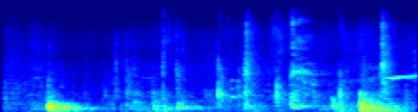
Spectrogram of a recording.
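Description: Knocks and bumps sound as a microphone is set on a table.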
